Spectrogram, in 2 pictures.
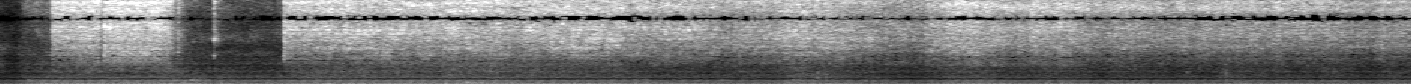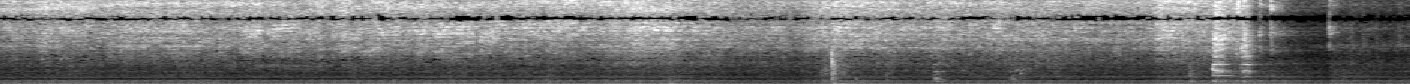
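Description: A steady hiss that starts just after the beginning and thins briefly about two seconds in, with a few faint clicks near the end.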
